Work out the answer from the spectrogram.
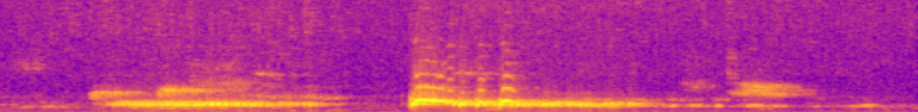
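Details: Local zebra dove, its song used to lure reluctant doves into singing: a drawn-out steady coo over a second long, then a stuttering rolling phrase trailing into soft notes, faint high chirps of other birds behind.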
